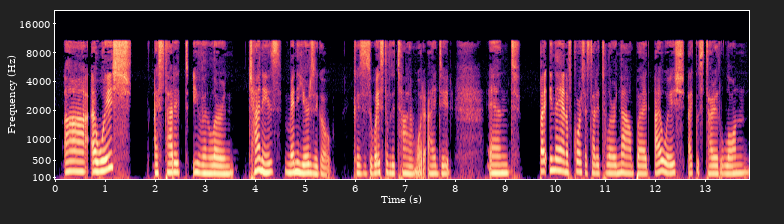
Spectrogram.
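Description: A woman with a Russian accent speaks at a fairly slow pace in a medium pitch, her dark, mellow tone and fairly even intonation captured in a dry, close sound with no echo against a quiet background. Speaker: model and actress. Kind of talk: interview.

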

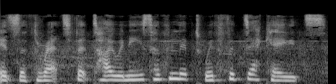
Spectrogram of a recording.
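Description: Noticeable background noise accompanies a woman speaking with ordinary pitch variation. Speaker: news reporter. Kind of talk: news reading. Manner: formal.

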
